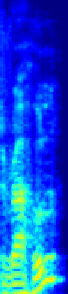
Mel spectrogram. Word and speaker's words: Rahul: Yes, my name is Rahul.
